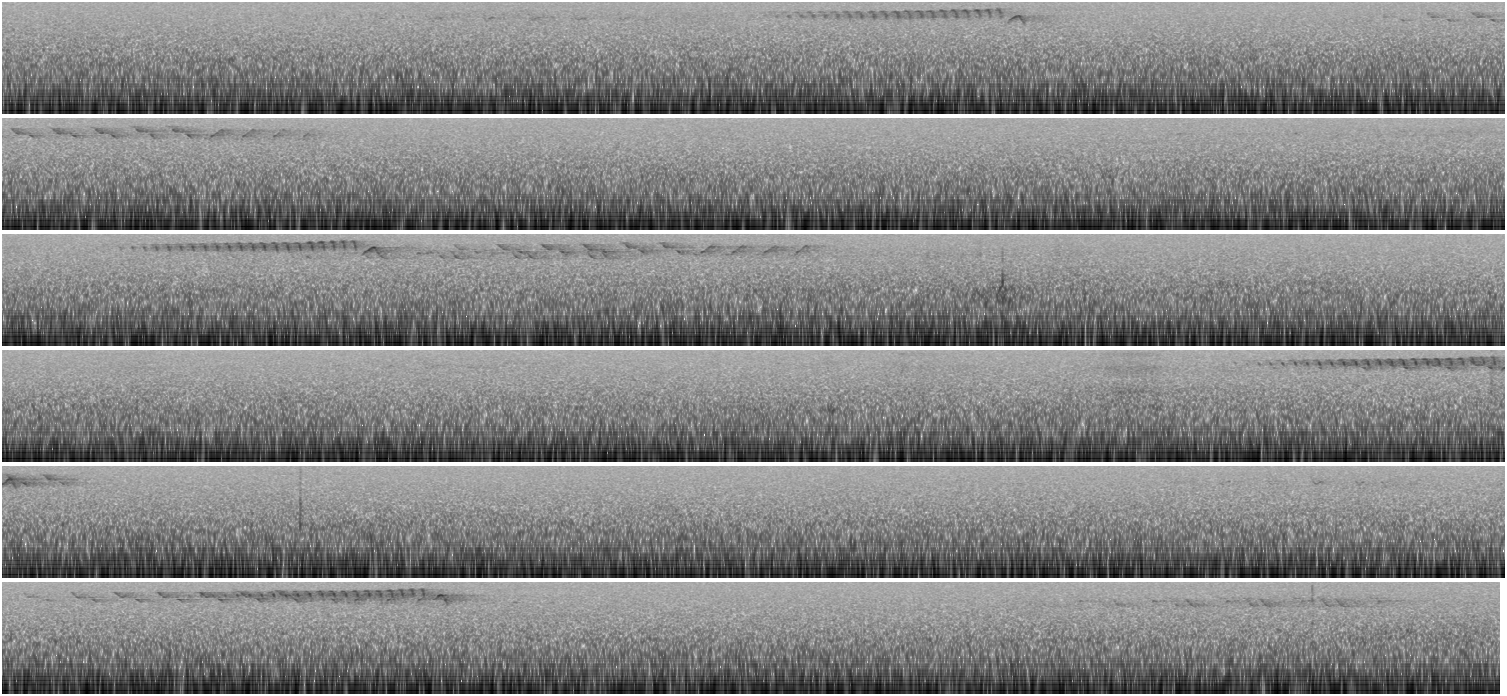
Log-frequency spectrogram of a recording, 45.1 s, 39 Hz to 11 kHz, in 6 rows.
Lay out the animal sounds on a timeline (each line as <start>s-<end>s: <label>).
1.7s-3.7s: Nashville Warbler (Leiothlypis ruficapilla)
3.8s-5.4s: Northern Parula (Setophaga americana)
6.8s-9.3s: Nashville Warbler (Leiothlypis ruficapilla)
15.5s-17.2s: Northern Parula (Setophaga americana)
16.9s-19.5s: Nashville Warbler (Leiothlypis ruficapilla)
28.6s-30.4s: Northern Parula (Setophaga americana)
35.7s-40.0s: Nashville Warbler (Leiothlypis ruficapilla)
38.2s-40.0s: Northern Parula (Setophaga americana)
42.7s-44.7s: Ovenbird (Seiurus aurocapilla)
